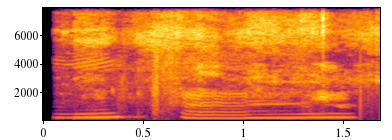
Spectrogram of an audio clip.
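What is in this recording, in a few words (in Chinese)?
"nv3hai2", Mandarin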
